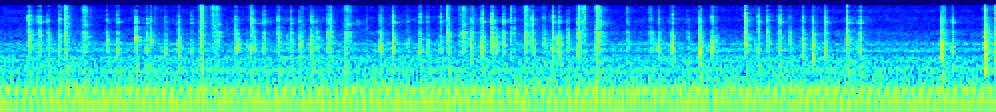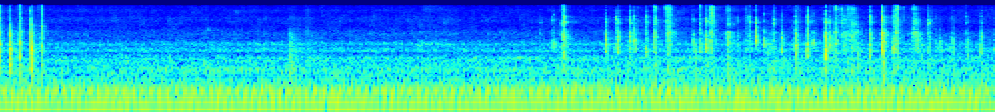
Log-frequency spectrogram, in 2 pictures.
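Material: Plastic.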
